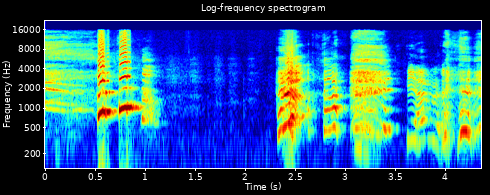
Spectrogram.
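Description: A woman laughing hard: two sharp, loud gasping bursts about half a second in, a break of about a second, then a fresh run of laughter.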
